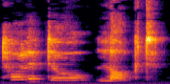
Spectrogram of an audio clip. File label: Vocal Toilet Door Locked Female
